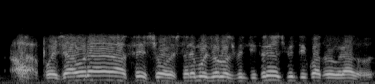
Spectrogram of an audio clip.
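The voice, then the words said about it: Spanish with a Catalan accent. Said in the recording (Catalan): “Aquest home tenia accent català? ... Parlava malament el castellà? ... Notava que no parlava cada dia el castellà ... Com impostat ... tenia aquest accent”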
